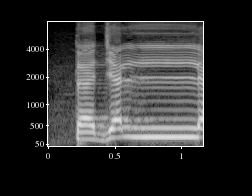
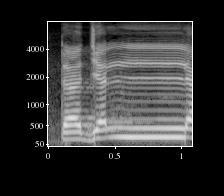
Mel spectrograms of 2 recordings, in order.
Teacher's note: لام پر سختی کر رہا ہوں، رک رہا ہوں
